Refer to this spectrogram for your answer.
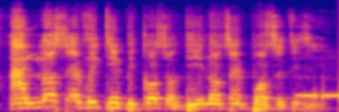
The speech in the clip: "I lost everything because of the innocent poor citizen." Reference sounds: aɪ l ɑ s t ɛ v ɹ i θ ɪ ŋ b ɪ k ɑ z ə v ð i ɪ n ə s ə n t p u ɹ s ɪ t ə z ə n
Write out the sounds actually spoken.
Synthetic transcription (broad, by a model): aɪ l ɑ s t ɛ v ɹ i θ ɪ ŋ b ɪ k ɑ s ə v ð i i n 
